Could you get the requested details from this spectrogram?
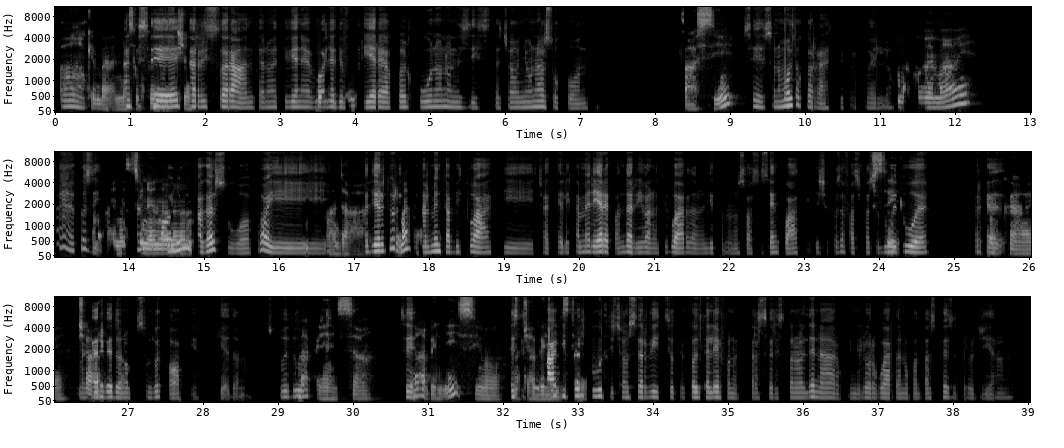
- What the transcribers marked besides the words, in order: static; distorted speech; tapping; unintelligible speech; "cioè" said as "ceh"; "ognuno" said as "ognun"; drawn out: "poi"; "cioè" said as "ceh"; "cioè" said as "ceh"
- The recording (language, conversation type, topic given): Italian, unstructured, Quali sono i tuoi trucchi per organizzare al meglio la tua giornata?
